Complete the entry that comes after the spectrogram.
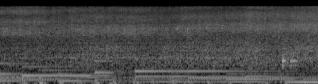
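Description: Four chopped tomatoes sauté in a kadai with ginger paste for tomato rice, a steady close sizzle with scraping stirs of a large spoon throughout, no talking.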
